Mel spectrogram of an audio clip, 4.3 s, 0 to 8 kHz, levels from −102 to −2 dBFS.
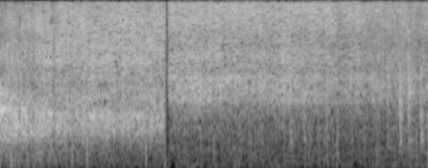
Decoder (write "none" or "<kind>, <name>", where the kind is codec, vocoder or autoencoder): vocoder, Vocos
